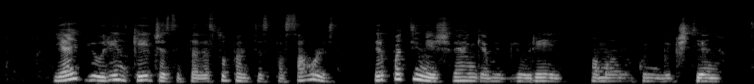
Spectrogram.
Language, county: Lithuanian, Vilnius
